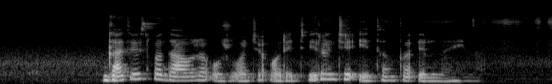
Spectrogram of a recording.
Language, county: Lithuanian, Alytus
